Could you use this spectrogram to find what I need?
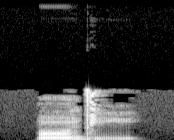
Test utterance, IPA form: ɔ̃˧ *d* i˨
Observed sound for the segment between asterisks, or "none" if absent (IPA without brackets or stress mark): d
